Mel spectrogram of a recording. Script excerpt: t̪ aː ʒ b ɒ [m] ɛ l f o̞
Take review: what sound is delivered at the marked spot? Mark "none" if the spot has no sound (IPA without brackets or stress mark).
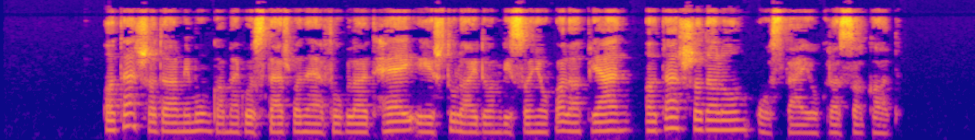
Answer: n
